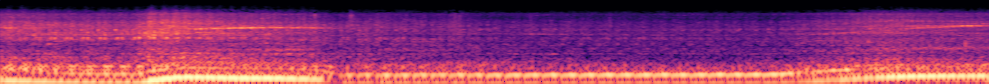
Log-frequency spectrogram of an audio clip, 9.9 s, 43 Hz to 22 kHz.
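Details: 2000 Ford F450 diesel dump truck after replacing a missing fuel rubber seal: deep steady diesel rumble that swells briefly on a rev, then settles into an even, smooth run; engine sounds healthy before a transmission test drive.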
